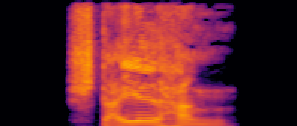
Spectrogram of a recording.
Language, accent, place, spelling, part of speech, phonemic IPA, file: German, Germany, Berlin, Steilhang, noun, /ʃtaɪ̯lhaŋ/, De-Steilhang.ogg
- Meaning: steep slope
